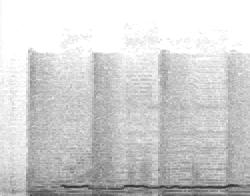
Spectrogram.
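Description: A death whistle blows in a shrill, wavering tone that runs through most of the short stretch, sitting over loud rhythmic music with a steady pulsing beat.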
